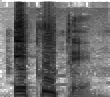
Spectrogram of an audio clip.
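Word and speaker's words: écouter: তারপরে রয়েছে একুতে। একুতে, এখানেও ওয়েখ আছে, এর উচ্চারণ এ।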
